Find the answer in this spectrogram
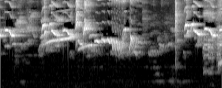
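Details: Duel of white-rumped shamas, a Medan bird against a wild Nias bird. Fluid, buzzy-edged whistled phrases slide up and down, pause for a moment, then resume with bright warbling.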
